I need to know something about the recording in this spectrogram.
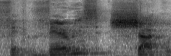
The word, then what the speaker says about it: Verris Shako: again guys from Yonkers voice today we have various chakra did I say it right you did thank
